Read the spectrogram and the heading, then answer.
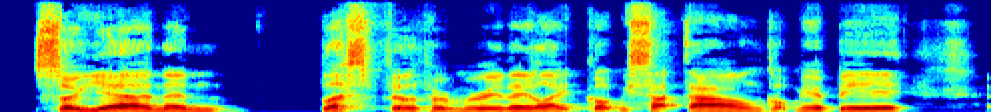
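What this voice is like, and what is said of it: Emotional, choked-up voice. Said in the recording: “Fuck, I'm getting emotional again. ... I'm gonna get emotional”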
